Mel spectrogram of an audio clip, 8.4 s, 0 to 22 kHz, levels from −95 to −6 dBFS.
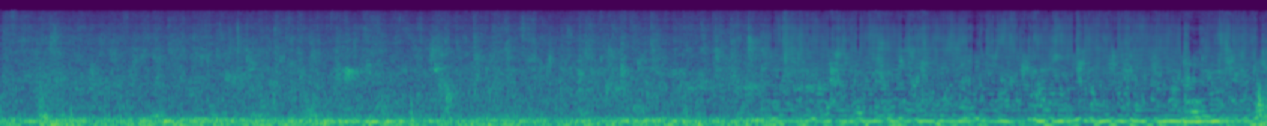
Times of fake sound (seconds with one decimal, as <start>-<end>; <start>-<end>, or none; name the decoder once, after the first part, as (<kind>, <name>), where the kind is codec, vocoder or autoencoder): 5.1-8.4 (vocoder, BigVGAN v2)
